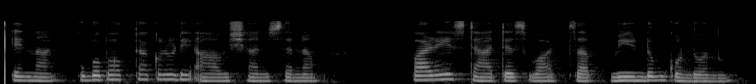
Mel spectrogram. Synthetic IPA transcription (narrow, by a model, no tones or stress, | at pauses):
e̞nːaːɭubɐbʱoːkt̪aːkːɐɭuɽe̞ʔaːʋɐɕaːnuɕɐɾɐnɐm | pɐɻɐjɐstaːtːɐsʋaːʈsɐp̚ʋiːɳɖumko̞ɳɖuʋɐnːu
